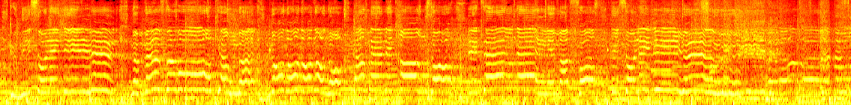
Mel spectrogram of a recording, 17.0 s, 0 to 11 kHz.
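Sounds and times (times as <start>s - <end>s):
band accompaniment: 0.0s - 17.0s
woman singing: 0.0s - 17.0s.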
